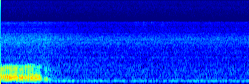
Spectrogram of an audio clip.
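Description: A man's voice trailing off on a drawn-out syllable in the first half-second, then faint room tone with a low steady hum.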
